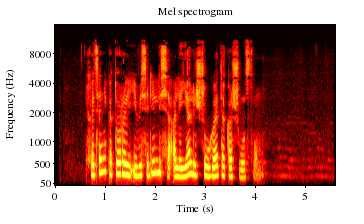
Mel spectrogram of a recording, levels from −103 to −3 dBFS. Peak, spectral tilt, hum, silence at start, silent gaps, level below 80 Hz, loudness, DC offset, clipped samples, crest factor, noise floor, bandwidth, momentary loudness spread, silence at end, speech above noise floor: -8 dBFS; -4.5 dB/octave; none; 0.65 s; none; -76 dBFS; -23 LUFS; under 0.1%; under 0.1%; 18 dB; -68 dBFS; 11.5 kHz; 11 LU; 1.5 s; 45 dB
